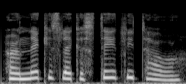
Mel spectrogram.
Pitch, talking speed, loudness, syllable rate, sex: 255 Hz, 225 wpm, -16 LUFS, 5.9 syllables/s, female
